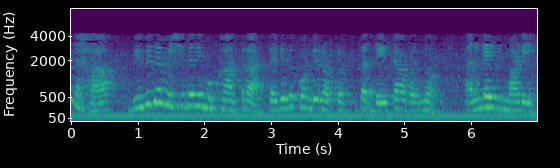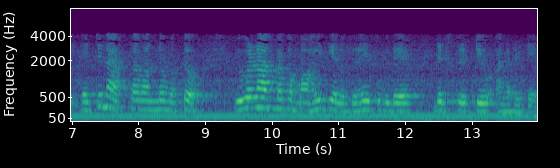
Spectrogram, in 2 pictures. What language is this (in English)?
Kannada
